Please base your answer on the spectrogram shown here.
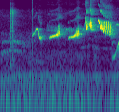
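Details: Black-winged myna calling with a run of bright whistles that rise and fall, growing louder and higher toward the end, above a constant low mechanical hum.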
